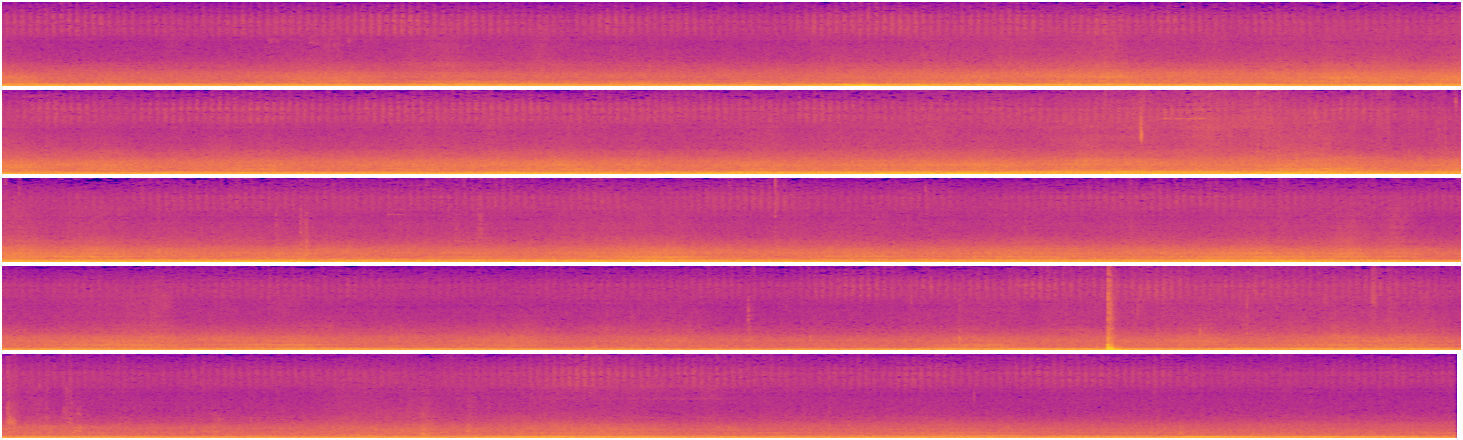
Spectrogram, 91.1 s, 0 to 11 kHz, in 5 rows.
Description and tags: Sounds of the city and suburbs recorded with Olympus DS-40 with Sony ECMDS70P. Sounds of the street and passing cars from farther back from the street.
